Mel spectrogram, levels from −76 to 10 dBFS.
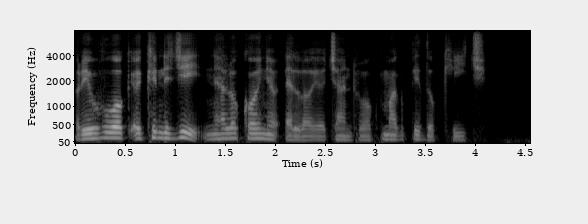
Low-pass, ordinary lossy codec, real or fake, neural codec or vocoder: none; none; fake; codec, 16 kHz, 0.3 kbps, FocalCodec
